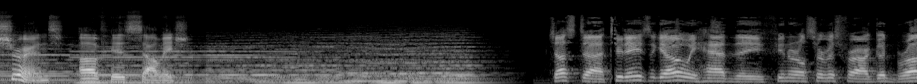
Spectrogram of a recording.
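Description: At 1.92 s the level falls abruptly by about 6 dB. It recovers at 2.06 s. The same drop returns from 6.41 to 6.60 s. Each dip is brief, with hard edges on both sides. The likely cause is one channel dropping out. With one stereo side gone, the mono sum loses half of what both sides share. Anything carried only on the missing side vanishes for the duration.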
